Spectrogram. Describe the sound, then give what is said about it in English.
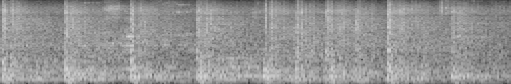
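Dance percussion by a band, part of the Performing Arts Residency Program at San Diego International Airport: loud stomping and drumming with heavy thuds landing on a steady beat about twice a second over a dense, continuous layer of tapping and rattling rhythm, with no voices. “What you're hearing right now is the dancing and percussion of a group called …, spelled ….”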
